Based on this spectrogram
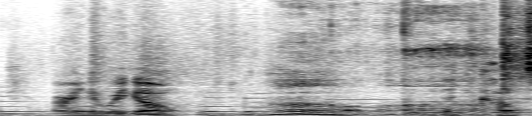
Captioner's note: gasps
